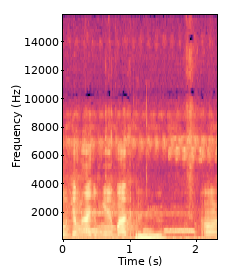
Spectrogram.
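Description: A dove cooing, mixed with a man's voice murmuring briefly.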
